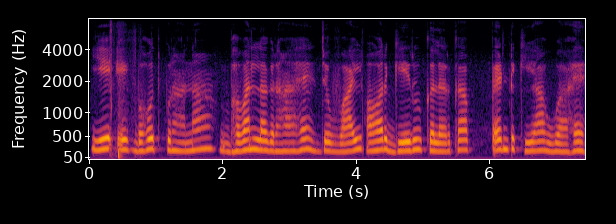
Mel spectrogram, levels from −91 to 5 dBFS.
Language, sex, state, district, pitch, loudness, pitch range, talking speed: Hindi, female, Jharkhand, Sahebganj, 195 Hz, -24 LUFS, 180-215 Hz, 135 wpm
